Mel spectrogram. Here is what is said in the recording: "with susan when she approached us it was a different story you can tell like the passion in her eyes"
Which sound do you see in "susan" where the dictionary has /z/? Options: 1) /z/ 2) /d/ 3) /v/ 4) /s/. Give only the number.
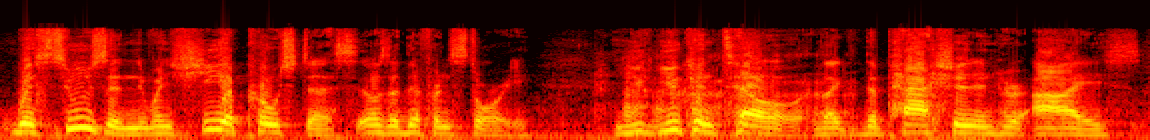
1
